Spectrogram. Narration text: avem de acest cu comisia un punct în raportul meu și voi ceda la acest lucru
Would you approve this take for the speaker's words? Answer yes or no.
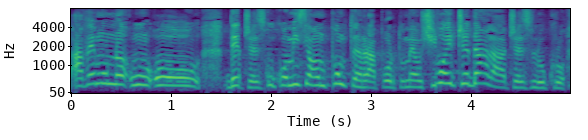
yes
